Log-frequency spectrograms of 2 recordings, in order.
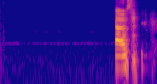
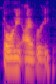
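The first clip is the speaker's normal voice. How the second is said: scene narration. Acted. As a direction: set the scene, unhurried. GM scene setting.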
